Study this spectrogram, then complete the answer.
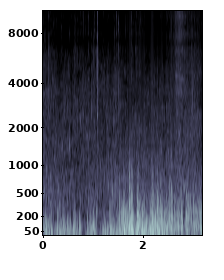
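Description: Gusty wind buffeting a microphone on a small bass fishing boat in spring, a steady low rumble throughout that grows stronger in the second half.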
